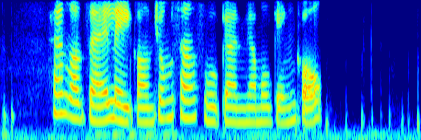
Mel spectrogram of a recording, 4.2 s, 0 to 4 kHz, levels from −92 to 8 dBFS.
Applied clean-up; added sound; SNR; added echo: neural diffusion model UNIVERSE++.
